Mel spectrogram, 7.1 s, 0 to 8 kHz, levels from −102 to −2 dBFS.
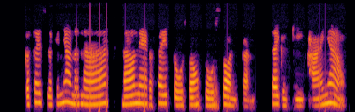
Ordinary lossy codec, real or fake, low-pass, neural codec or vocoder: none; real; 7.2 kHz; none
